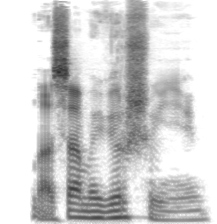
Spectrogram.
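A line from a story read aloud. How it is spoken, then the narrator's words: Barely audible whisper. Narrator (Russian): еле слышно прошептал Креол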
